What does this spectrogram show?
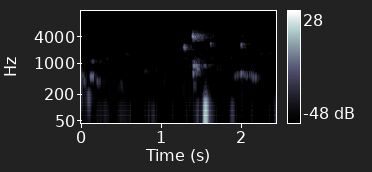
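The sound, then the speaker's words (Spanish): A soft computer mouse click opening a PDF file, a quick double tap near the middle of a quiet stretch, followed by a faint light knock shortly after. Nobody speaks. “Le di clic y vean, ahí está.”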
